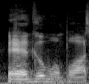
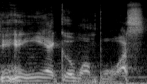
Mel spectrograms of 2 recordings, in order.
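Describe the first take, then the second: First: It is said in a big goon's voice. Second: It is said in a smaller goon's voice.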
